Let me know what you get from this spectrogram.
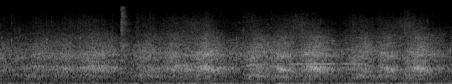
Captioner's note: crowd cheering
